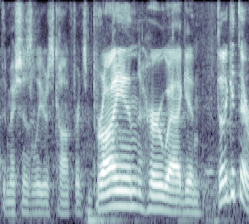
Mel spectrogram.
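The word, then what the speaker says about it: Heerwagen: It's a Dutch-German spelling. Sounds German, apparently looks Dutch.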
